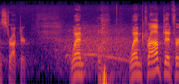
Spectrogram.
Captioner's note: audience laughing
